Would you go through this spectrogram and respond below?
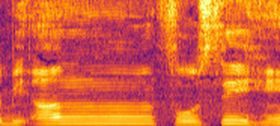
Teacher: نون ہے یہاں پہ ساکن ہے نون، تم یہاں پہ اخفا کریں گے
